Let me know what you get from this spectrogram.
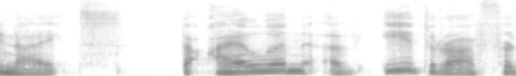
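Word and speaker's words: Ύδρα: Hydra is the English pronunciation. In Greek, the island's called Hydra, and you spell it Hydra.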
